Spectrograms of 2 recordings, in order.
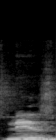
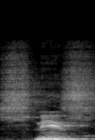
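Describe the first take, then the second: First: The vowel sounds like the e in bed. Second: The vowel sounds like the ee in see. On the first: The speaker calls it wrong. "এটা অনেকে ভুল করে স্নেজ বলে" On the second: The speaker calls it right. "এটা হবে স্নিজ"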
